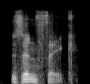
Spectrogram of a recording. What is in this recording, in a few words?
"xanthic", British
